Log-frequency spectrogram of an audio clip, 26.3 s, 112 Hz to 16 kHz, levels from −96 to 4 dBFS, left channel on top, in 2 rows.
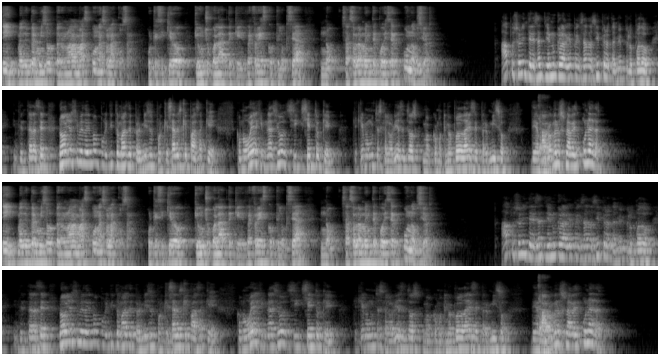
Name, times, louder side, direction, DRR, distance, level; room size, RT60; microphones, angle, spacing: voice 1, 0.0-2.6 2.9-6.1 6.4-8.6 23.9-24.1, right 1 dB, 5° right, 2 dB, 0.3 m, -25 dB
voice 2, 10.0-12.9 13.4-17.4 17.8-19.7 20.3-23.2 23.7-25.1, left 4 dB, 80° left, 8 dB, 0.4 m, -27 dB
2.6 x 2.5 x 3.4 m, 0.70 s
head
